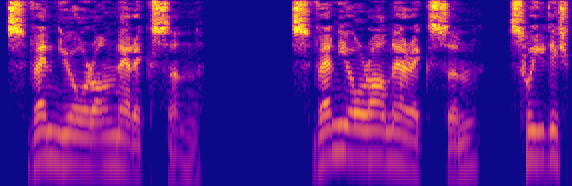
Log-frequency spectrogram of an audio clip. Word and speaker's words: Eriksson: soron Eriksson soron Ericson Swedish pronunciation the 5th of February 1948 the 26th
